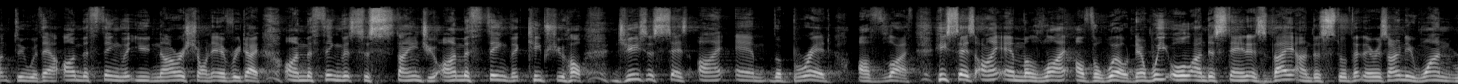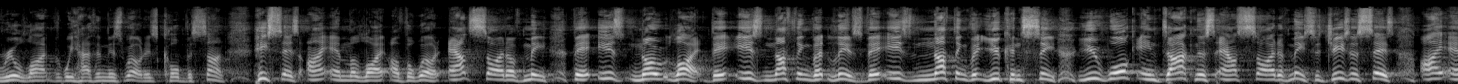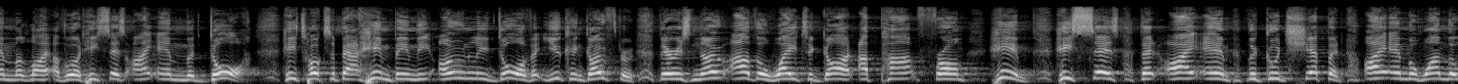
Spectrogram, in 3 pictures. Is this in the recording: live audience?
yes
